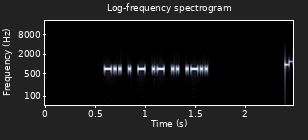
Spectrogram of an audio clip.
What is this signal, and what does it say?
Morse code, heard as a keyed tone, about 50 wpm, 700 Hz. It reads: DETAIL
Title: Sentences from Top 1500 Words - New Word Drill Alt - 50wpm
